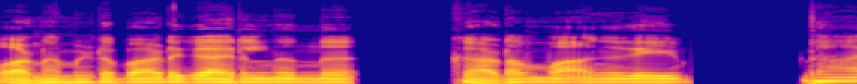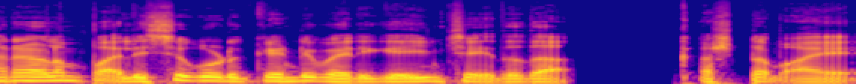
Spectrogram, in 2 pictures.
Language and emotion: Malayalam, sad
